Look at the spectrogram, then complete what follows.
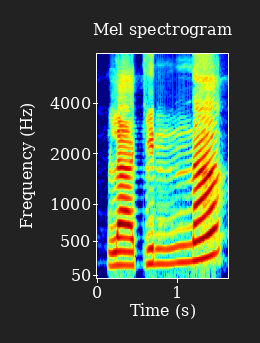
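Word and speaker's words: لكنّا: Jadi asalnya lakin ana. Dihilangkan hamzahnya supaya ringan diucapkan. Jadi hilang hamzahnya jadinya apa? Lakin na. Kan gitu, hilang hamzah. Jadilah apa? Lakin na. Kemudian bertemu dua huruf sejenis. Yaitu nun dengan nun. Maka diidgham. Digabunglah.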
